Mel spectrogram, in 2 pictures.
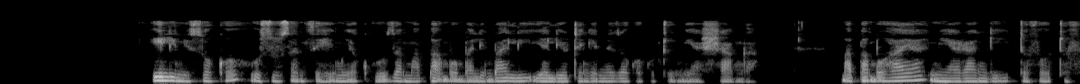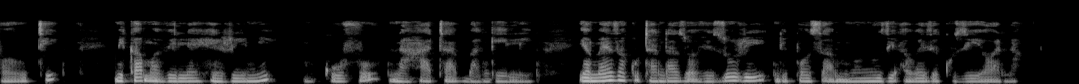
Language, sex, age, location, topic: Swahili, female, 25-35, Nairobi, finance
